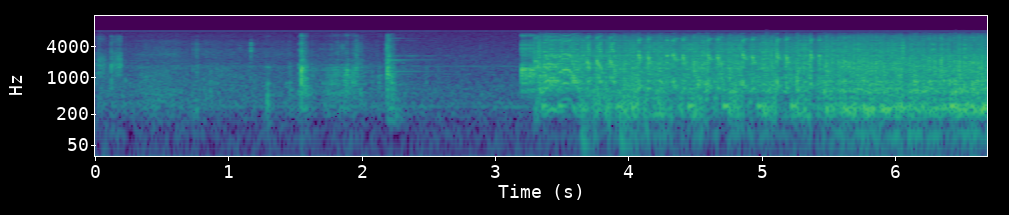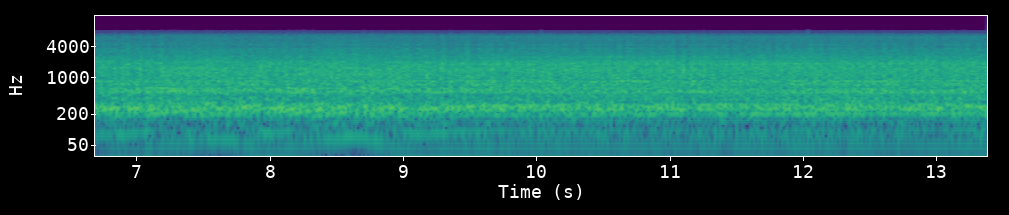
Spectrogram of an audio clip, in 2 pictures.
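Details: 1980s Toyota Hiace diesel van, new battery fitted. A few seconds of quiet clicking, then it catches and settles into a steady, even diesel idle. Running healthy.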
